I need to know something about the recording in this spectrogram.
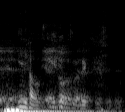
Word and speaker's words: hijos: Don't say the H in Spanish. I promise you, they don't know what the fuck you're talking about. Hijos.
